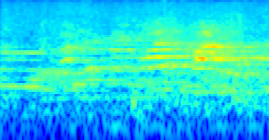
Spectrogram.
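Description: Children's voices in the background, high-pitched and rising and falling, quieter than the adult talk around them.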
